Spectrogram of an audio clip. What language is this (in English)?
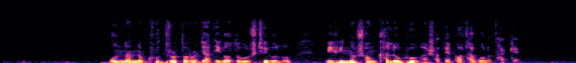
Bangla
